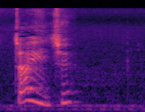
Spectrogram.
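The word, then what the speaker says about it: Zeiss: 그 제가 어떤 친한 분들이 운영하는 카페 갔다가 짜이즈? 이거를 짜이즈라고 읽는구나.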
